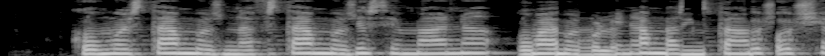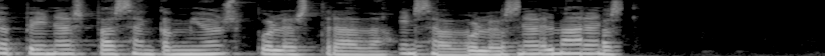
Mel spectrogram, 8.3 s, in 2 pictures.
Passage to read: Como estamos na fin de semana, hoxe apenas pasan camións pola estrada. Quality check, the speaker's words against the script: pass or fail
fail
